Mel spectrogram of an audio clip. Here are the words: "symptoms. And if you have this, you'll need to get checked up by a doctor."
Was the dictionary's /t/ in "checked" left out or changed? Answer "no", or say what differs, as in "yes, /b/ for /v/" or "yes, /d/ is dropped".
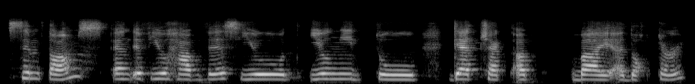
no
